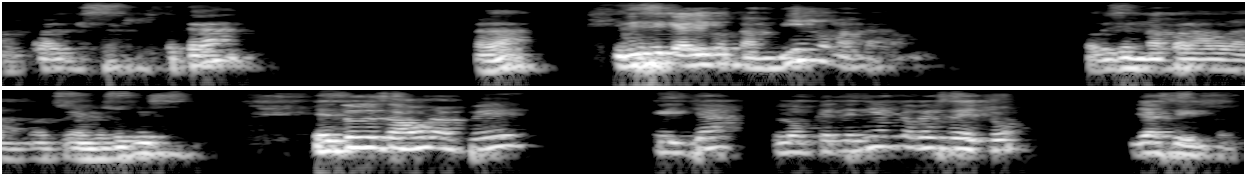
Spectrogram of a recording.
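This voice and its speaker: A man preaching a sermon as pastor, impassioned, swinging between loud peaks and quiet passages, asking his listeners many questions. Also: medium pitch. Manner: impassioned, rising and falling, rhetorical questions. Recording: echoey room, voice from far off.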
